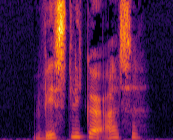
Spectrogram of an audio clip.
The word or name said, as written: vestliggørelse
